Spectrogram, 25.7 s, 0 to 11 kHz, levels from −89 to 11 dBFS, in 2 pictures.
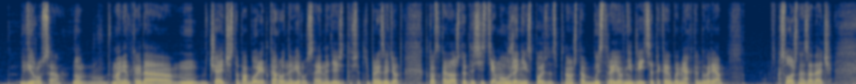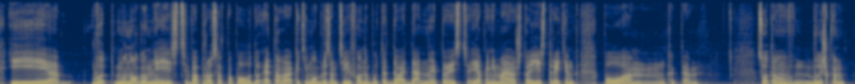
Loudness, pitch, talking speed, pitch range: -23 LUFS, 130 Hz, 145 wpm, 125-145 Hz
